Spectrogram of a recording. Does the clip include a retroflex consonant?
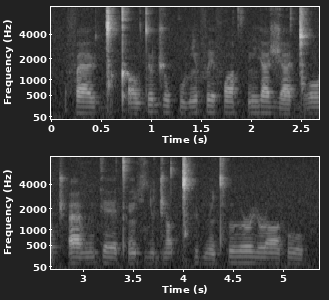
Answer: no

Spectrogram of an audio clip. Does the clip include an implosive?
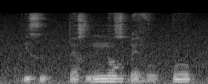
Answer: yes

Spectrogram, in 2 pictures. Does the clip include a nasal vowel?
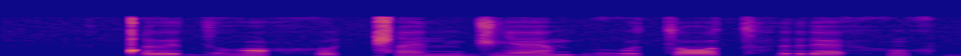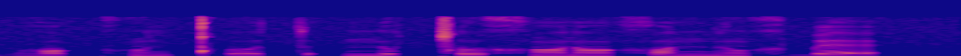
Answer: yes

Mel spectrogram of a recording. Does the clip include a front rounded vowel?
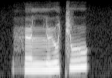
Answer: yes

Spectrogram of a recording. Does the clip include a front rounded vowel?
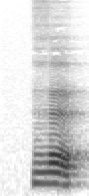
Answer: yes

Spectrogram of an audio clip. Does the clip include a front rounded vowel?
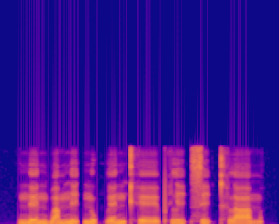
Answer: no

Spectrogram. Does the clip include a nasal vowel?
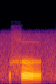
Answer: no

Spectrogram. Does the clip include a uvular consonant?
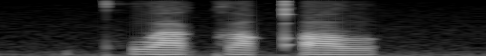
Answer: yes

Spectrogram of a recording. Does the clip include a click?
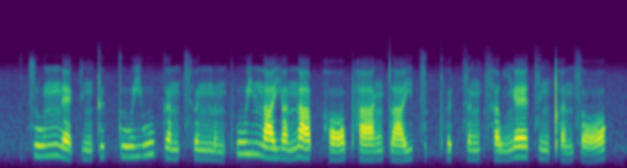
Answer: no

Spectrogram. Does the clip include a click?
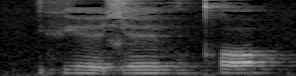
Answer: no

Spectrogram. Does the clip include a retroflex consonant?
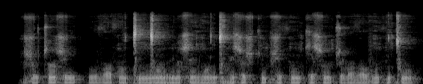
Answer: yes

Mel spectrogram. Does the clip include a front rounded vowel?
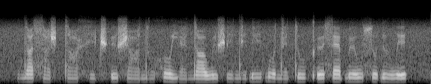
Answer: yes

